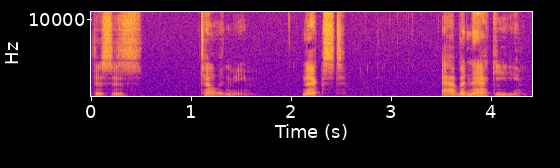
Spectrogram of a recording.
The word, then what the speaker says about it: Abenaki: is telling me next Abenaki or a banach Abenaki I believe that's correct noun 1721 one a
